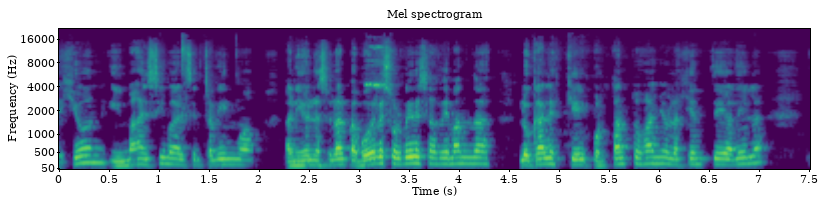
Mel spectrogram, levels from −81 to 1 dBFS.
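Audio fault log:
Throughout: noise suppressor applied to music or sounds. A speech-tuned suppressor stays active across the whole clip. It treats steady parts of the sound as noise. Gain keeps shifting by about 5 dB, so held sound and tails pump and thin while onsets pass.
1.94–2.26 s, 4.3–4.6 s, 7.04–7.51 s: sound cut by the noise suppressor. In each window the suppressor judges the sound to be noise and pulls it down hard, by up to about 18 to 19 dB. Each dip lasts a few tenths of a second. Sustained or decaying sound sinks.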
